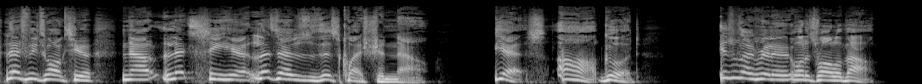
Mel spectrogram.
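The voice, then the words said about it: Affected fake Mid-Atlantic accent. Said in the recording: “A guy with a fake Atlantic accent up there with his feet kicked up going ... affected and fake”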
